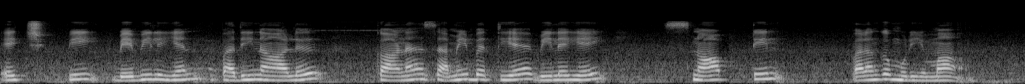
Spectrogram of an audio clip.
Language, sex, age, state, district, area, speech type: Tamil, female, 30-45, Tamil Nadu, Chengalpattu, urban, read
